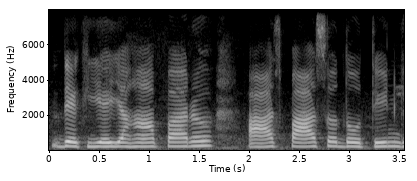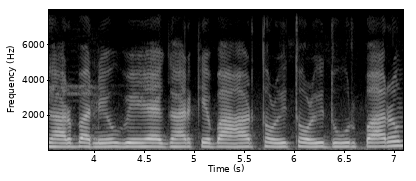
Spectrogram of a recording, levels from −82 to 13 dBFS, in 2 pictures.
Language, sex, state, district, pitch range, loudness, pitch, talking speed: Hindi, female, Haryana, Jhajjar, 215-230 Hz, -16 LUFS, 220 Hz, 145 wpm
